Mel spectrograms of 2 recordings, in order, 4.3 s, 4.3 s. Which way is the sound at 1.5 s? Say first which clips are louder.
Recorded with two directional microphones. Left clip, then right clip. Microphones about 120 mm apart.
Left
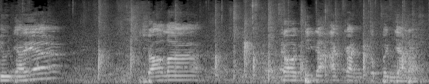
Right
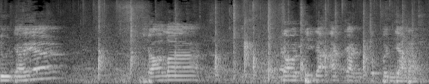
Left 1 dB; 35° left (ahead or behind).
